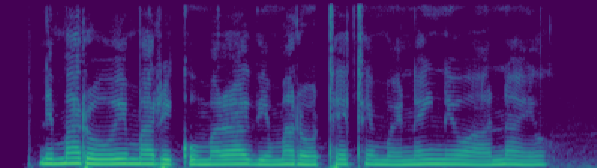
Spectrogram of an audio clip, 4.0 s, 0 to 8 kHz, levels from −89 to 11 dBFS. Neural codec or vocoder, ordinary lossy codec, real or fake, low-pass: codec, 16 kHz, 16 kbps, FreqCodec, larger model; none; fake; none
